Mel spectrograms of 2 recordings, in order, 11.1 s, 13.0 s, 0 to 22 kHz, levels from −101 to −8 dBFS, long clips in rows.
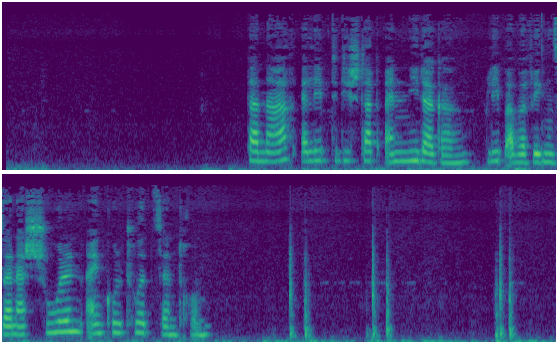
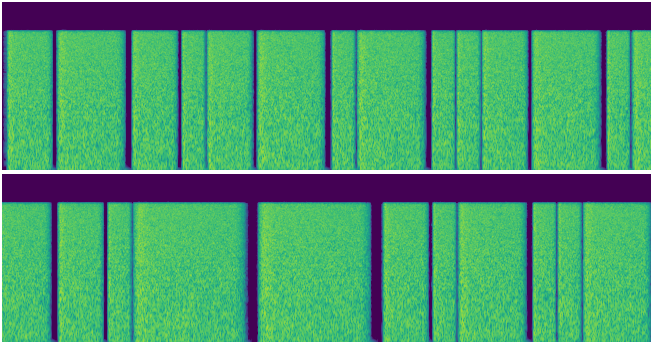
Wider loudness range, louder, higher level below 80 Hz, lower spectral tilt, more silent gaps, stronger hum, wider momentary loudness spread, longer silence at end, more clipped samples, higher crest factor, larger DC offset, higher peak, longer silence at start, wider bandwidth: first, 12 LU vs 0 LU; second, -39 LUFS vs -11 LUFS; second, -64 dBFS vs -36 dBFS; first, -3.5 dB/octave vs 0 dB/octave; second, none vs 8.97-9.03 s, 10.24-10.28 s; neither; first, 14 LU vs 3 LU; about the same, 0.05 s vs 0 s; neither; first, 20 dB vs 14 dB; neither; second, -22 dBFS vs 0 dBFS; about the same, 0.1 s vs 0.05 s; first, 16.5 kHz vs 11 kHz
